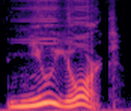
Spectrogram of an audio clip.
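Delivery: big, loud punch on the city name; emphatic bigness. Retold or imitated. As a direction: make New York sound huge. Contrasting big city for Dad.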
